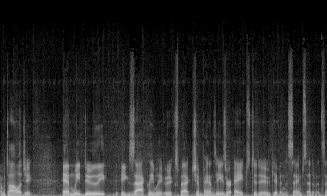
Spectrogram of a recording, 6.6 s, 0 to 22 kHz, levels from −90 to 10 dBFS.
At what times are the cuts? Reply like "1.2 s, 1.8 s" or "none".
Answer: none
